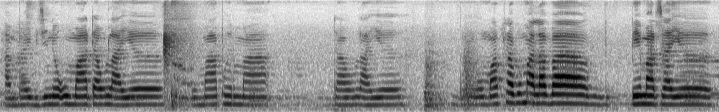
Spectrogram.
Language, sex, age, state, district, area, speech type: Bodo, female, 45-60, Assam, Kokrajhar, rural, spontaneous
